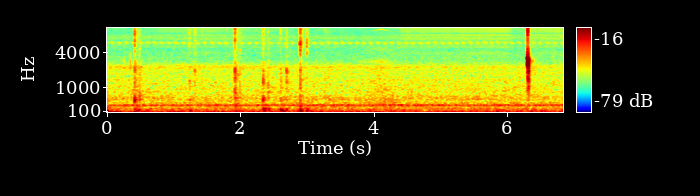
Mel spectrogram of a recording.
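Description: Light, sparse keystrokes on a computer keyboard tap out in a quiet room, with a few separate clicks and one sharper click near the end.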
